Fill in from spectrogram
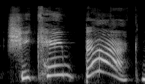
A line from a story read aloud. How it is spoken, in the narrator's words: Natalie squealed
